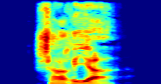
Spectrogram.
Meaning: Shari'a (islamic religious law)
- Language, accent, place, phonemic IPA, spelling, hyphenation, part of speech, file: German, Germany, Berlin, /ʃaˈʁiːa/, Scharia, Scha‧ria, noun, De-Scharia.ogg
